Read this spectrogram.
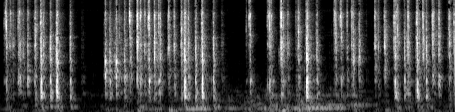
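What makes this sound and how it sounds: Fingertips type fast on a full-size black plastic Razer mechanical keyboard with clicky green switches and RGB backlight. Sharp, bright clicks come in rapid bursts, with a brief pause near the one-second mark, and each keystroke ends with a dry, short decay.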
